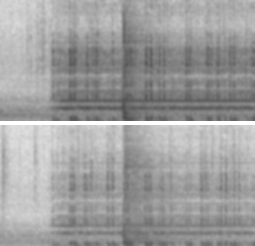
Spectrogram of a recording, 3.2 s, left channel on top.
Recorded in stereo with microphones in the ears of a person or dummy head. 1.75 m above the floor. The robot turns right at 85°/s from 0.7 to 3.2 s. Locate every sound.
1.5 s a pop: 40° left (ahead or behind), 0.5 m; by 1.7 s 25° left (ahead or behind), 0.5 m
